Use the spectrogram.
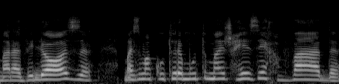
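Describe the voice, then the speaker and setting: Lively intonation colors a woman's moderate-paced speech. The background is silent on this very clean recording. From Brazil. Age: 60s. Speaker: life coach. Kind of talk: interview conversation.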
